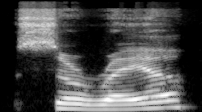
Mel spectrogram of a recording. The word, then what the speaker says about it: Saraya: bit and uh yes it is uh pronounced as Soraya so if you want to sound out as uh sir and then like Rey you know like Rey Mysterio and then yeah at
